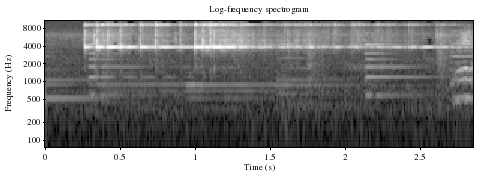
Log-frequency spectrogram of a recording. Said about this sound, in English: every time the bell rings, an angel gets his wings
